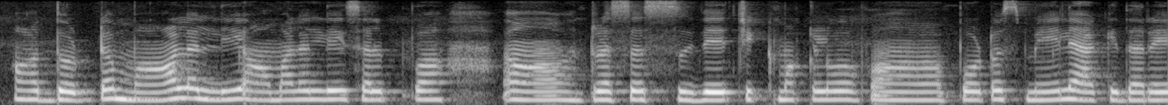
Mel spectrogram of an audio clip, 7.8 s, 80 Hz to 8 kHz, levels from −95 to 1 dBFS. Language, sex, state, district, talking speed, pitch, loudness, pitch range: Kannada, female, Karnataka, Mysore, 130 wpm, 235 Hz, -16 LUFS, 225-240 Hz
